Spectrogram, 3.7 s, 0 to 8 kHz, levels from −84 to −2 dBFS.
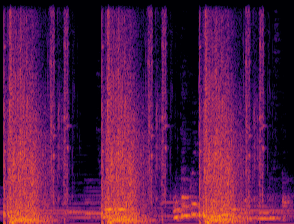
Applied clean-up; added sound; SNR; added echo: none; Gunshot, gunfire; -5 dB; reverberation time 0.6 s.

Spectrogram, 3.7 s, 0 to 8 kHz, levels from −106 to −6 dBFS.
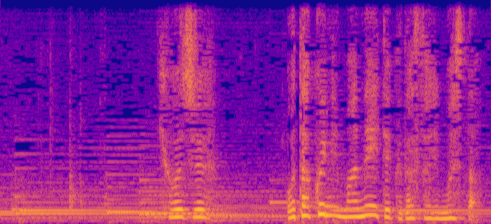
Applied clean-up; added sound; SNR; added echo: none; none; none; none.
